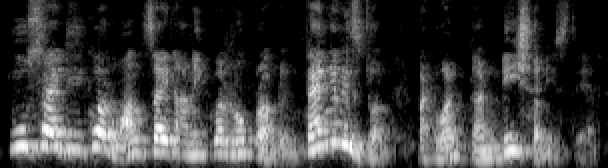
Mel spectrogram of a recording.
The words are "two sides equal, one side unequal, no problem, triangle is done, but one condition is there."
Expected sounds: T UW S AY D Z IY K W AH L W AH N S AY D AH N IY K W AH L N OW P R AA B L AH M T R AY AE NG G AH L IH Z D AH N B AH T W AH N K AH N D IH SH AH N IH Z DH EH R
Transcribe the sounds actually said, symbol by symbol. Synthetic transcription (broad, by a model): T UW S AY D IY K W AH L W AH N S AY D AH N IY K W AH L N OW P R AA B L AH M T EH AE NG G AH L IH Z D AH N B AH T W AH N K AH N D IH SH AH N IH Z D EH R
